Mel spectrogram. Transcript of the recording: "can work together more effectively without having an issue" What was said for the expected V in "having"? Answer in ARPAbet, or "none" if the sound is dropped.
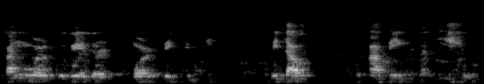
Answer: P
